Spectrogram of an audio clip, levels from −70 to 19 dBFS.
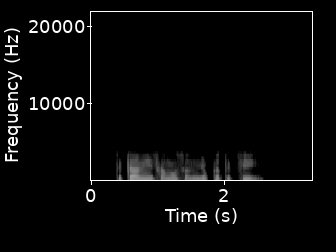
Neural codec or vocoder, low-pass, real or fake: codec, 44.1 kHz, 1.7 kbps, Pupu-Codec; 3.6 kHz; fake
